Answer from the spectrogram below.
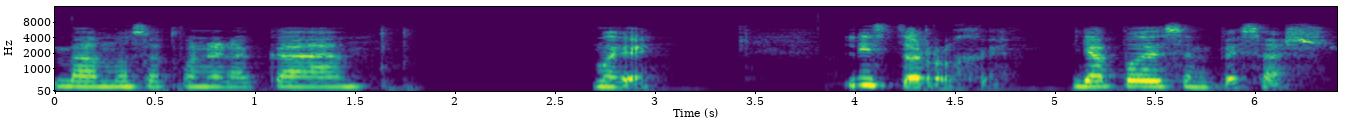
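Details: Adult speaker (facilitator); ordinary speech.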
